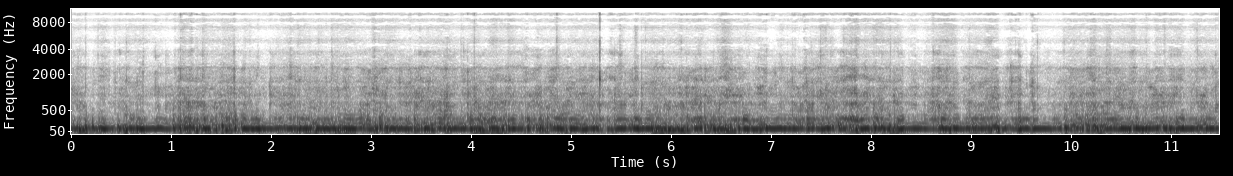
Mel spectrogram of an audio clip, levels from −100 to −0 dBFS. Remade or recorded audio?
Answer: remade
